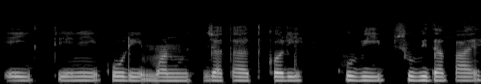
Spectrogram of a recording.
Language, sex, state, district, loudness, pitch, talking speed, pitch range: Bengali, female, West Bengal, Dakshin Dinajpur, -27 LUFS, 180 Hz, 125 wpm, 180-185 Hz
